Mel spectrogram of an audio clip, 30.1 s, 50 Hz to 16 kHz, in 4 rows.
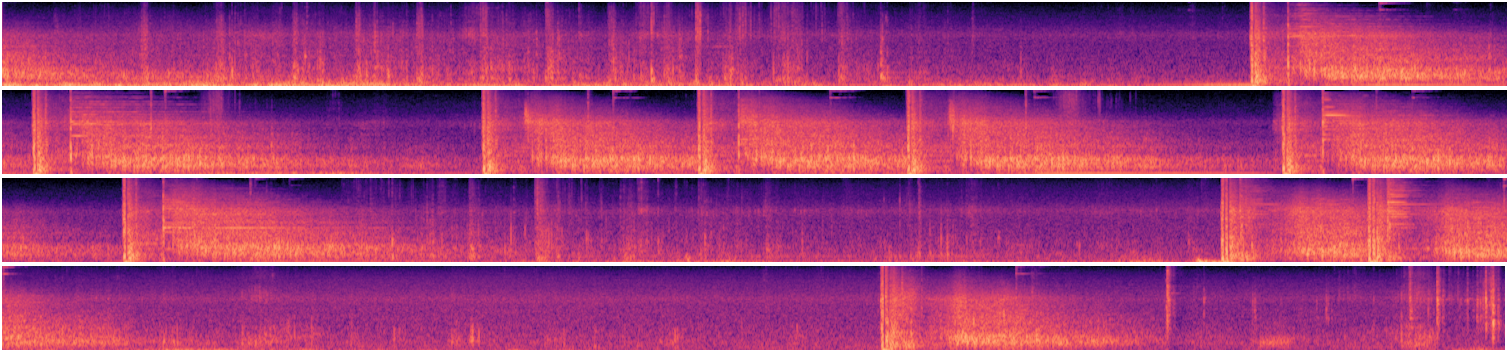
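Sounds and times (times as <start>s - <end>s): rifle shots: 6.2s - 9.1s, 9.9s - 17.1s, 21.1s - 23.2s, 27.0s - 28.4s
steel target clanging: 14.0s - 16.9s, 21.2s - 23.0s.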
